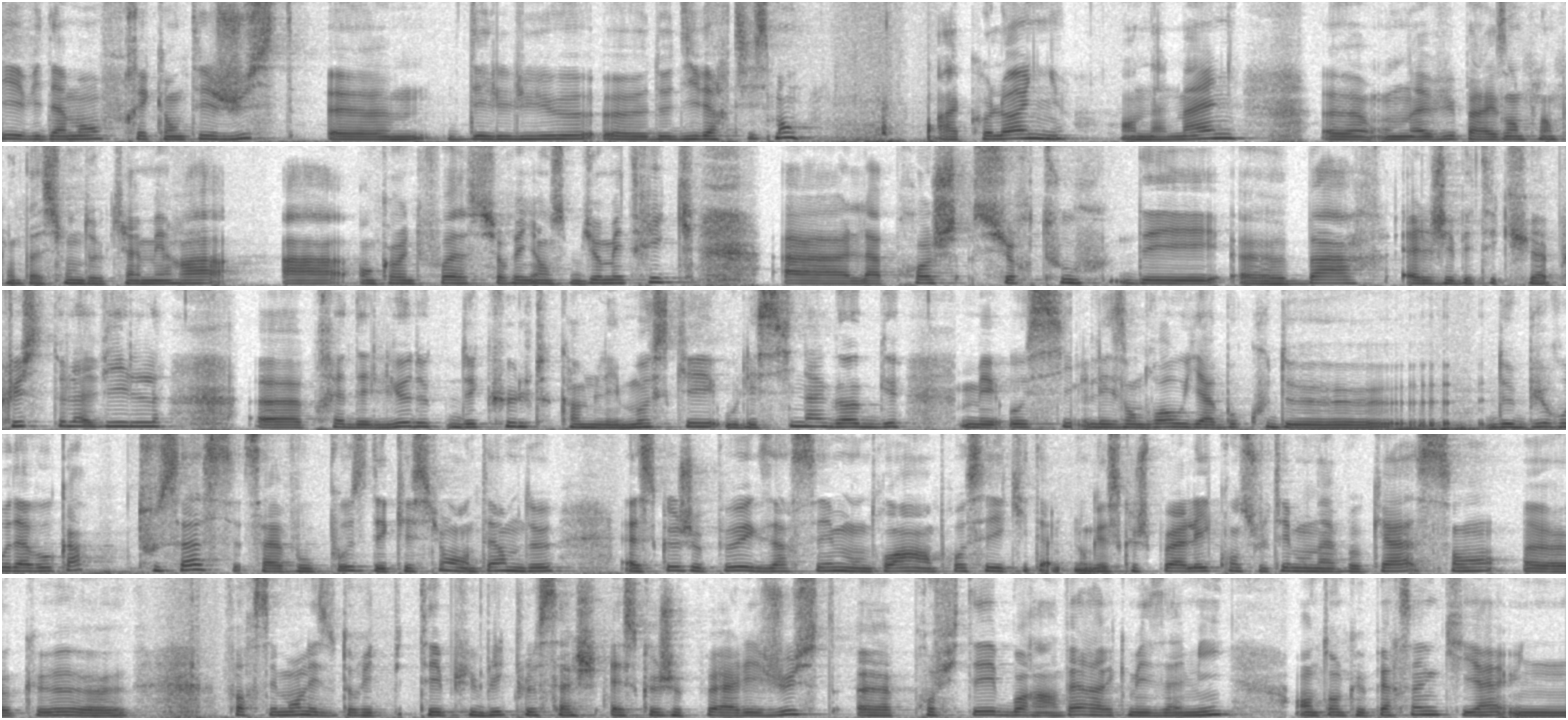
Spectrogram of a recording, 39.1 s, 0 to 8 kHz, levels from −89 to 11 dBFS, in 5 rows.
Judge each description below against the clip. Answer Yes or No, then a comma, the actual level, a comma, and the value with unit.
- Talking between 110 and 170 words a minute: No, average, 195 wpm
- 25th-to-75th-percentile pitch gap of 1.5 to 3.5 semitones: Yes, average, 2.9 semitones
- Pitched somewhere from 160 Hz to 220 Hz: Yes, medium, 185 Hz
